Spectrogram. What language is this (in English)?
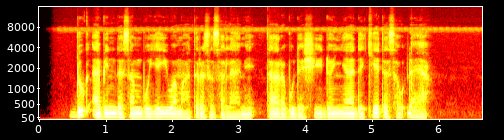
Hausa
